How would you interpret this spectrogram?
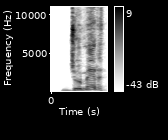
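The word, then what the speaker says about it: ظ: কোন জায়গা থেকে উচ্চারণ করব? জিহ্বার আগায় উপরে দুই দাঁতের আগায় লাগিয়ে মোটা আওয়াজে উচ্চারণ করব।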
